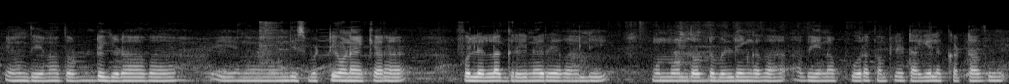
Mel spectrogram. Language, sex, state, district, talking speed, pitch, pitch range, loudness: Kannada, male, Karnataka, Bijapur, 135 wpm, 170 Hz, 170-175 Hz, -18 LUFS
